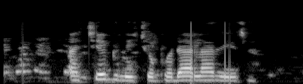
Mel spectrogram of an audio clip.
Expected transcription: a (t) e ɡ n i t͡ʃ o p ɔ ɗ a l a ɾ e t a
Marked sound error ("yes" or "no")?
yes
